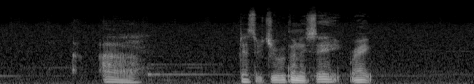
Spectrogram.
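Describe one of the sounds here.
A young man replies calmly, close by.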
